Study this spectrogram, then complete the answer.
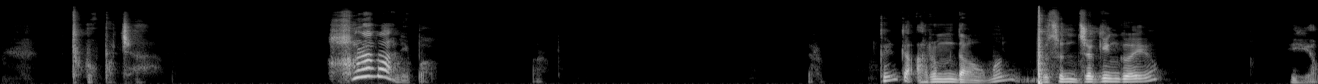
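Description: An elderly man speaks with animation through a microphone, in bursts with pauses.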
